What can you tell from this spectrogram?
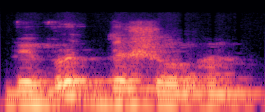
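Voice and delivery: विवृद्ध as 'vivruddha', with u; u after the r in विवृद्ध; u pronunciation. Shown as a demonstration. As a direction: say विवृद्ध with 'vru'. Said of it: "अंतर पड़ता है".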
